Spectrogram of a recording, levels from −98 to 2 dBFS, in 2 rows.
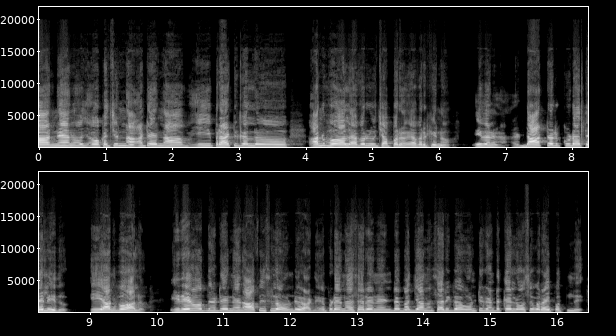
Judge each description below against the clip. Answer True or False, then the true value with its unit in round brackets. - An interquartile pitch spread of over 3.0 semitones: False (2.7 semitones)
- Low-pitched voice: False (260 Hz)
